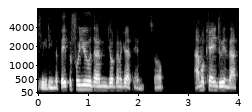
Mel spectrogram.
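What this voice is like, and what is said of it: Strong, unusual-sounding accent. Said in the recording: “My accent will be probably distracting ... the weird guy with the strange accent”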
